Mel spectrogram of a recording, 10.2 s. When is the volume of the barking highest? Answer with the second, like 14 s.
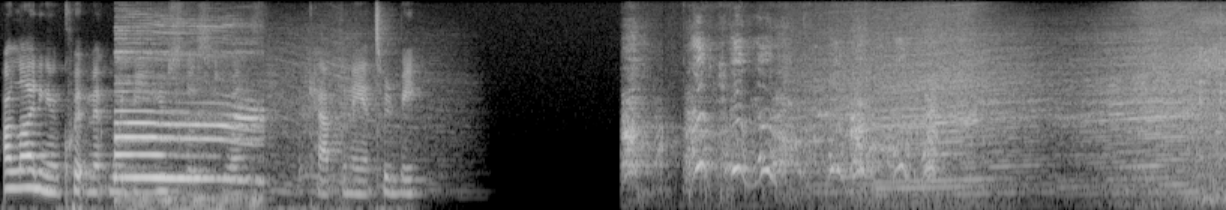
1 s.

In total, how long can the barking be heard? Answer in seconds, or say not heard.
4 s.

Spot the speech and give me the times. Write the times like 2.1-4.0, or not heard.
0.0-3.5.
